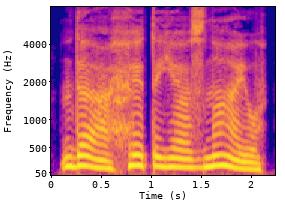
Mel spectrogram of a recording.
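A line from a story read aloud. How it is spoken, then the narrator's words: Sorrowful sigh. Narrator (Russian): Надежда горестно вздохнула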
